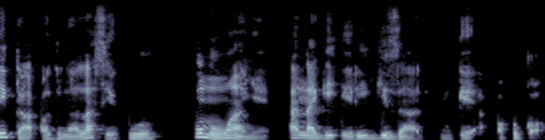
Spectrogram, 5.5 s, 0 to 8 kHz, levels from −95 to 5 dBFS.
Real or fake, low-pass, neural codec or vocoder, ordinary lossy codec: fake; none; codec, 16 kHz, 16 kbps, FreqCodec, larger model; none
